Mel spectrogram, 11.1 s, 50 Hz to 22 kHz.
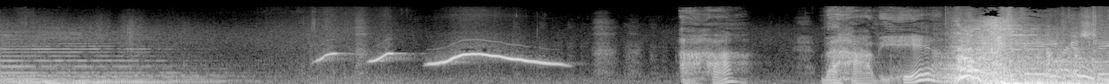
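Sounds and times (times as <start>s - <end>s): person whistling notes: 3.1s - 5.8s.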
